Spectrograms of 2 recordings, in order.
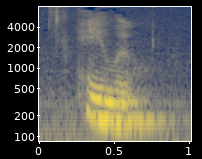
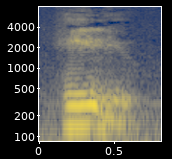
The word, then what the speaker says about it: helu: Halo. Halo. What is in your line of work? What is Halu? Halo is high assay, lowenriched uranium.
